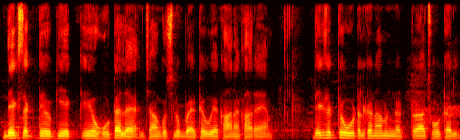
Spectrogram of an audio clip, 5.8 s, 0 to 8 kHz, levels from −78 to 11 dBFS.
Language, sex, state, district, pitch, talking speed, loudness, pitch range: Hindi, male, Madhya Pradesh, Katni, 125 Hz, 270 wpm, -19 LUFS, 120-140 Hz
